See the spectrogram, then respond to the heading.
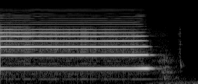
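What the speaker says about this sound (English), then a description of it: "high G sharp, altissimo G sharp sounds like this" A tenor saxophone sounds a single high altissimo G sharp, a bright sustained tone held steadily for about a second and a half before cutting off, close and clear with no talking.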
